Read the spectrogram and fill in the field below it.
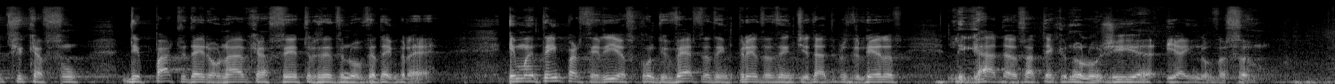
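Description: Compressed frames skipped: runs of 20 ms frames were lost or rejected at 0.61–0.64, 2.47–2.50 and 3.71–3.76 s, so the sound jumps ahead roughly 0.1, 0.15 and 0.15 s.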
